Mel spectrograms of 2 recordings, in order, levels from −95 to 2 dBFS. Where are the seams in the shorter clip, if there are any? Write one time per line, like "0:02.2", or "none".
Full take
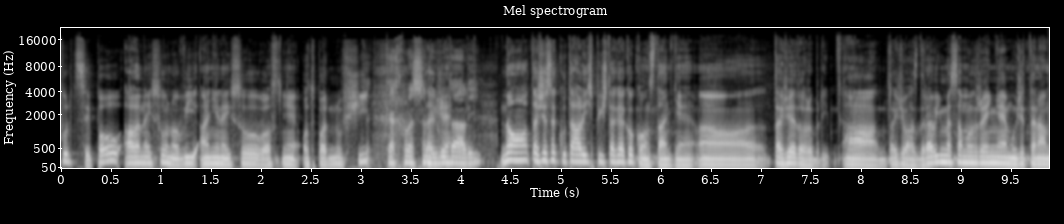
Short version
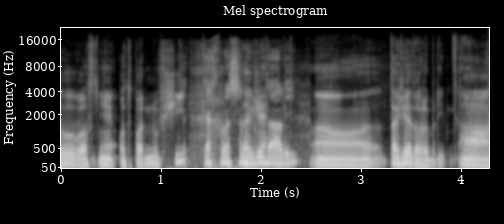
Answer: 0:02.5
